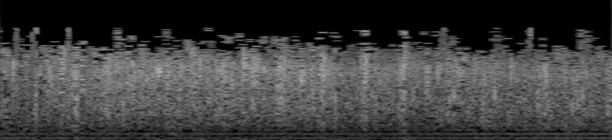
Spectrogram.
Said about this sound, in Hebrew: יש פה איזה מחיאות כפיים סוערות.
